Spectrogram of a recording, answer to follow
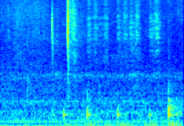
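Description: Marker pen writing on a whiteboard: a series of faint, short strokes.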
